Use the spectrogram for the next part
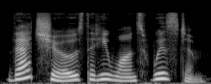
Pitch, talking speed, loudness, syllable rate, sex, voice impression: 200 Hz, 170 wpm, -18 LUFS, 3.6 syllables/s, female, feminine, adult-like, tensed, powerful, clear, intellectual, slightly calm, slightly friendly, elegant, lively, sharp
